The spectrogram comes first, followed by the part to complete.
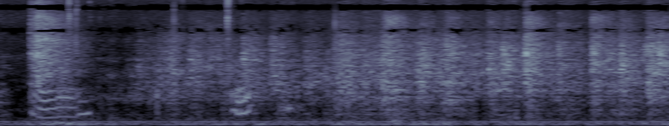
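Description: Adult German shepherd bitch whining: a falling whine right at the start and a short second whine about a second and a half in, over steady background noise.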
